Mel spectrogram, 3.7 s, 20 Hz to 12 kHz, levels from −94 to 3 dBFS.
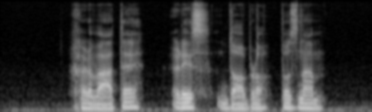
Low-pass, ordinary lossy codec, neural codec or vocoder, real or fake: none; none; none; real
